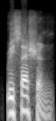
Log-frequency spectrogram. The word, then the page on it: recession: American English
